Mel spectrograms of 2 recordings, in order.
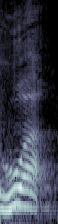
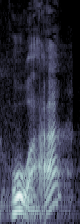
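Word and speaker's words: هو: Nah, huwa itu kalau kita ingin berhenti di huwa, maka A-nya nggak dibaca. U. Contoh ayat kursi Al-Baqarah ayat 255. Allahu la ilaha illa hu. Huwal hayyul qayyum itu kalau nyambung, kalau berhenti di hu, bacanya hu.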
